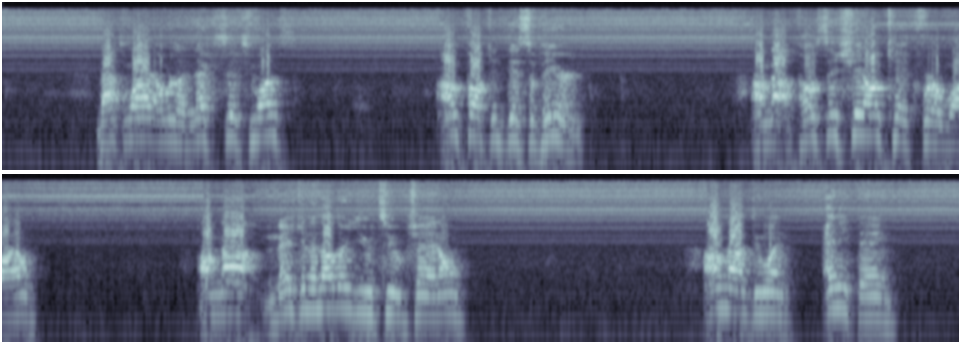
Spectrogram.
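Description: A young man talks with animation, close to a microphone, in short bursts.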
